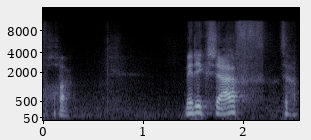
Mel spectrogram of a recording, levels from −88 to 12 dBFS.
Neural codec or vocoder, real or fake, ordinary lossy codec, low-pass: codec, 16 kHz in and 24 kHz out, 0.6 kbps, FocalCodec, streaming, 2048 codes; fake; AAC, 64 kbps; 10.8 kHz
